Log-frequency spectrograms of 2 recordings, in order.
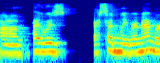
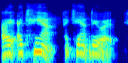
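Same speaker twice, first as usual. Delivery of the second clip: ordinary talk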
